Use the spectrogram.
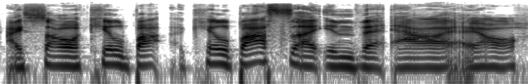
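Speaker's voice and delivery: put-on thick Chicago accent, drawn out; doing a Chicago local. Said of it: "That's my Chicago accent".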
